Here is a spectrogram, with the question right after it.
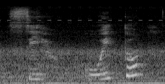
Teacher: Decrescente porque nós temos primeiro a vogal e depois a semivogal. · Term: ditongo oral decrescente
